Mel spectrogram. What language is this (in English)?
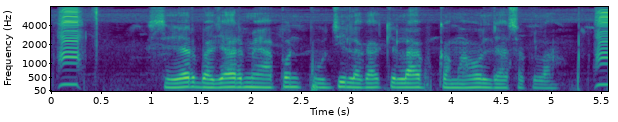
Bhojpuri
